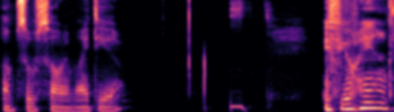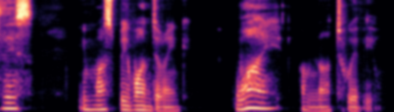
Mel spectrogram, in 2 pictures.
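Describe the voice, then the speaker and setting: A man's voice: on the low side, expressive, unhurried, pauses often, fairly bright tone, dry recording, clean studio sound. A man voicing a grieving father whose voice cracks with emotion, speaking tenderly. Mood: heartbroken. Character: grieving, loving father on the run.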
